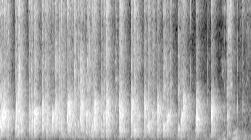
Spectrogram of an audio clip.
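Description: A French audience applauds after a demonstration, with dense, steady clapping that settles into a rhythmic unison beat, loud and continuous throughout.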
